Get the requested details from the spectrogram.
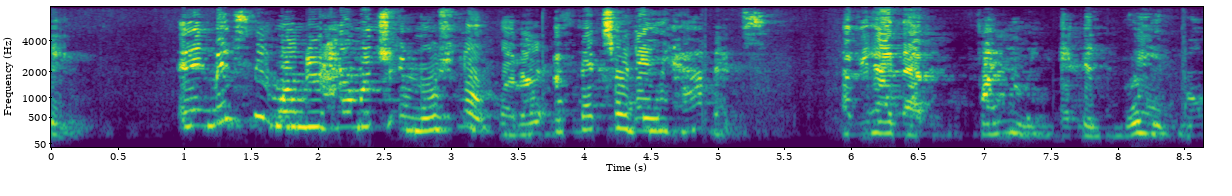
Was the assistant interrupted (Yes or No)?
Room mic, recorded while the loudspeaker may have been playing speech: No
